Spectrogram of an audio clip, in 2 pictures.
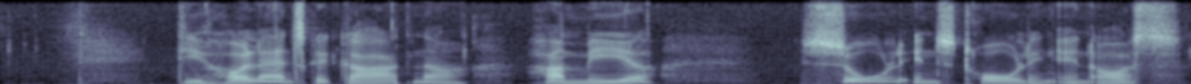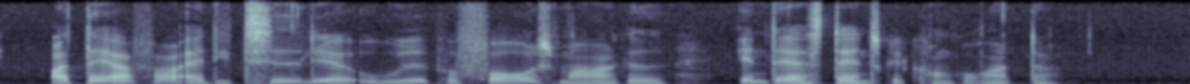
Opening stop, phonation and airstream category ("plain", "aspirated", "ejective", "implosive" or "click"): plain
